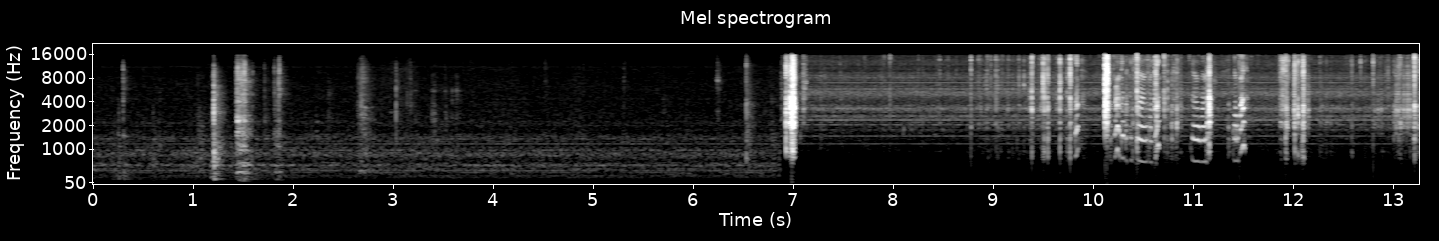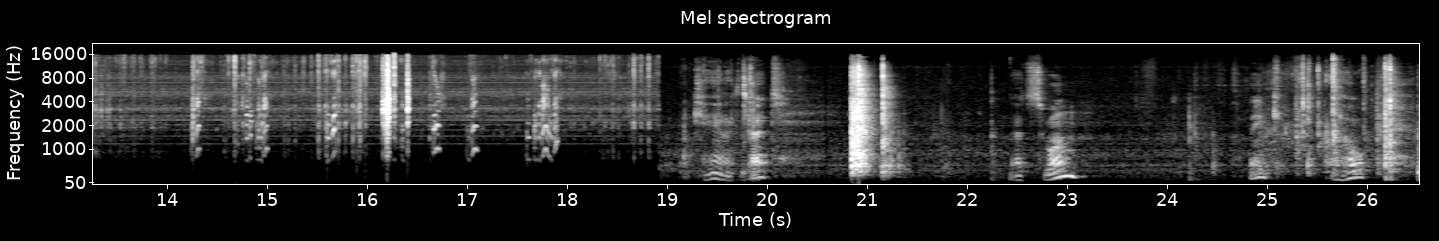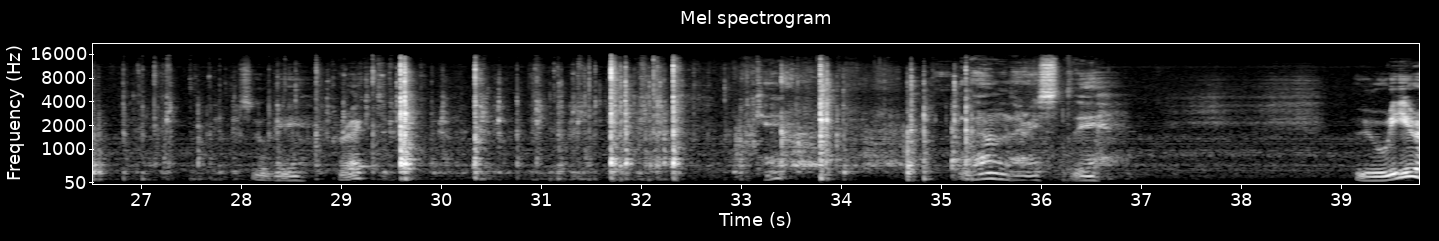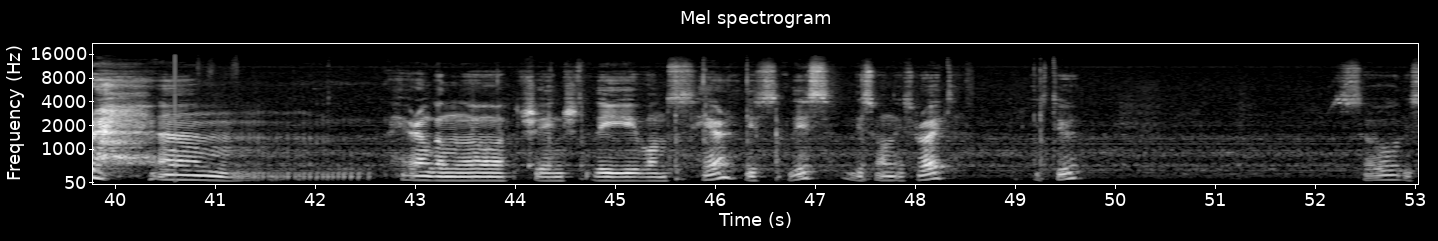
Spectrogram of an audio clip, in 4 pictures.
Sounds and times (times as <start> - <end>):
Electric toothbrush: 7.0 - 19.0.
